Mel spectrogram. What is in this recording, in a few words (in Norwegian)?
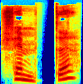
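"femte", Norwegian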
